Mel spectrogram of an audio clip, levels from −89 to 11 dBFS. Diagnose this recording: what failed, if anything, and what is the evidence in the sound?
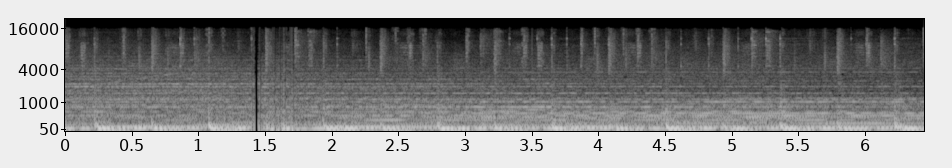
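Processor overload crackle at the driver/buffer stage, 1.40 to 1.74 s: a burst of hard-edged silent gaps, as about 15 buffers of about 10 ms missed their deadlines again and again over that stretch.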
